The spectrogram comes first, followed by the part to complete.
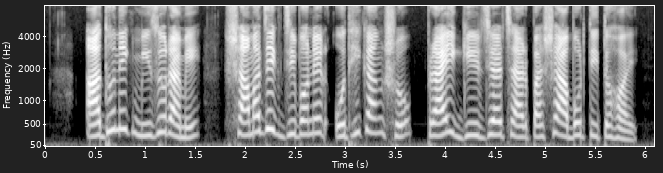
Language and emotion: Bengali, neutral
